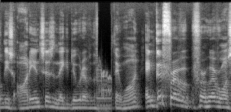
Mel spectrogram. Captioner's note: beeps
